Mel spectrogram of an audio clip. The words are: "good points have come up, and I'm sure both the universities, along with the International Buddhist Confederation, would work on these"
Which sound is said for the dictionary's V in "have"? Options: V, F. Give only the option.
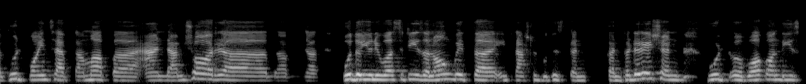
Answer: V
